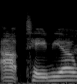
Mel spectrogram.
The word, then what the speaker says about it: Optavia: And Elizabeth, my first question for you is, am I pronouncing Optavia right? Or is it Optavia? No, a lot of people do say Optavia when they first come into it, but it's actually Optavia.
